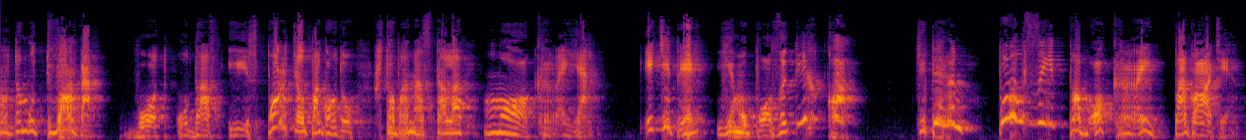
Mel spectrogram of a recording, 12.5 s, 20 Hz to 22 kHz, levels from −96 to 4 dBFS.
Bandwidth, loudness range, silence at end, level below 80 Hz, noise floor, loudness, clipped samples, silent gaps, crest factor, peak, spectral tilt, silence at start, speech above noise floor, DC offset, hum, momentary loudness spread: 15 kHz; 2 LU; 0.15 s; -58 dBFS; -76 dBFS; -23 LUFS; under 0.1%; none; 18 dB; -6 dBFS; -4.5 dB/octave; 0 s; 52 dB; under 0.1%; none; 10 LU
